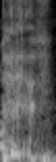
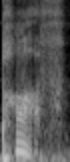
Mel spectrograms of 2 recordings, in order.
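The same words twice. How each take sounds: First: Path is said with an American vowel. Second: Path is said with a non-American vowel. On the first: "not path" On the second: "Not the U S of A, because they said path"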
